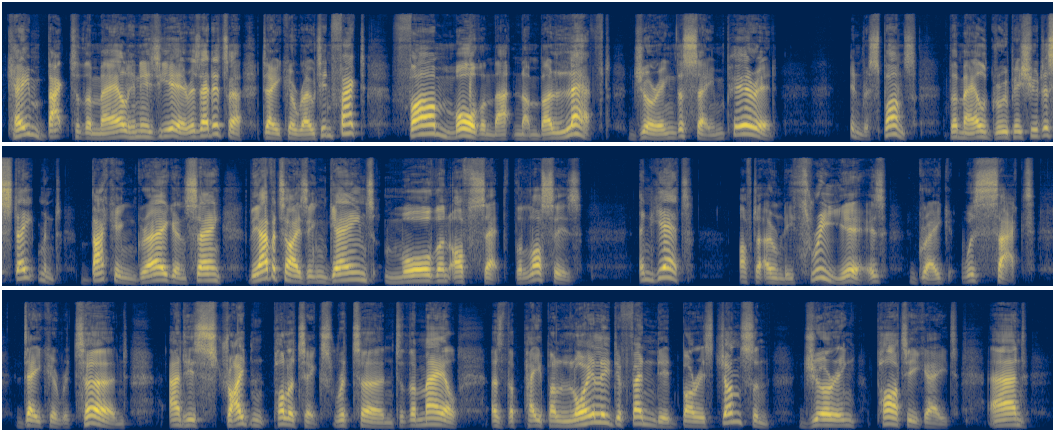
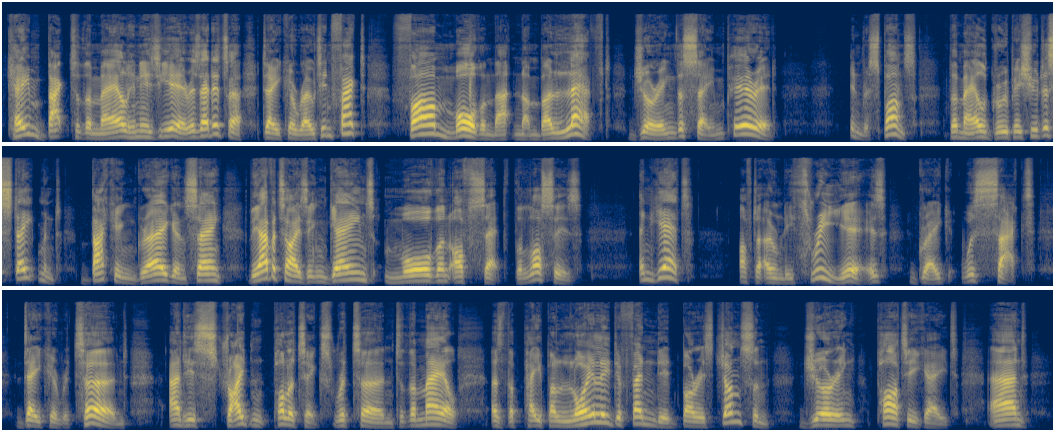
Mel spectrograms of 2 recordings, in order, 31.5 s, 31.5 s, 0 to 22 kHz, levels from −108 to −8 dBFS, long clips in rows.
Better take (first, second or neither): neither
